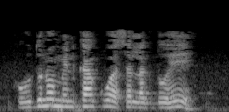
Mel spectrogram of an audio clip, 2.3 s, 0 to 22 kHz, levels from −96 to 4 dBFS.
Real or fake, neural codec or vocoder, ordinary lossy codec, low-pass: real; none; MP3, 32 kbps; 7.2 kHz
